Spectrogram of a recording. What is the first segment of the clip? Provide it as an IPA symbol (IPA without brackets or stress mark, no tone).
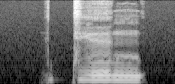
tʲ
